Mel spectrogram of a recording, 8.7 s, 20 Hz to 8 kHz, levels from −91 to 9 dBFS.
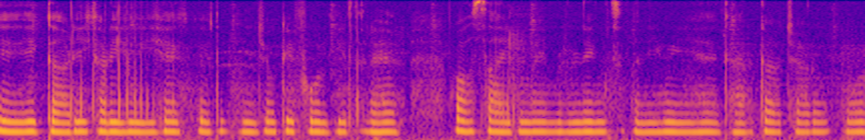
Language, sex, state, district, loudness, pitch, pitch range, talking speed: Hindi, female, Maharashtra, Chandrapur, -17 LUFS, 205 Hz, 200-210 Hz, 150 wpm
